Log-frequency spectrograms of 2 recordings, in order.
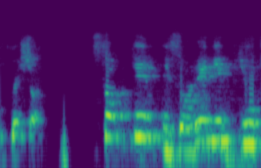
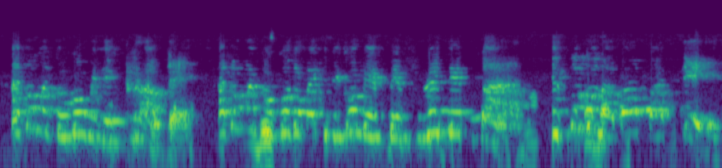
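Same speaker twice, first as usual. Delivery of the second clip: impassioned prayer-meeting cry; pleading preacher's prayer; fervent prayer; 6 semitones higher than usual. Acted. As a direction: lead the room in pleading prayer. Leads congregation in fervent prayer.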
